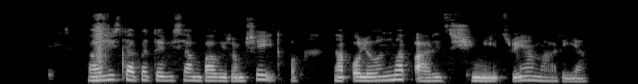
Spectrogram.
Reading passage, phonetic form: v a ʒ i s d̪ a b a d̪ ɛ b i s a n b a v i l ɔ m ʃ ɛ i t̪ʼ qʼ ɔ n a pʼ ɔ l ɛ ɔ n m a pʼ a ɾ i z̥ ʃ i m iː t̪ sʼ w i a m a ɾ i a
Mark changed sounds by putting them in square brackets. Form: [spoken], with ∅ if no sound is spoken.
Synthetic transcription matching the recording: v a ʒ i s d̪ a b a d̪ ɛ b i s a [m] b a v i [ɾ] ɔ m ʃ ɛ i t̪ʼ qʼ ɔ n a pʼ ɔ l ɛ ɔ n m a pʼ a ɾ i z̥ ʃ i m iː t̪ sʼ w i a m a ɾ i a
